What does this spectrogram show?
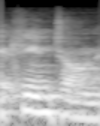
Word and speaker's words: Quinton: I say Quintone in honor of René Quintone, because in France that's how it's pronounced.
